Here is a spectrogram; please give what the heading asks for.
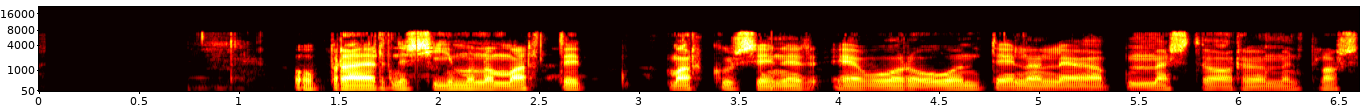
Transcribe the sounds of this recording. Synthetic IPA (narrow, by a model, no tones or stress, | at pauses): ɔ̰ɣpɾajðɛɾt̪nɪ̥siːmɔnamar̥t̪ɪt̪̚ | mar̥kusɪːnɪɾɛvɔːɾʏoːwʏmt̪ɪːlanlɛɣamɛst̪ʏaːwr̥œvʏmɛnpʰlawsɪ̥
